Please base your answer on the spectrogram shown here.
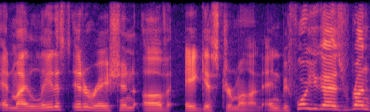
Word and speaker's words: Aegisdramon: me the proper pronunciation I am settling on August Ormond everyone I have ever spoken to has pronounced the name differently I am sticking with augustermann because it is comfortable for me igestromon egistramon I don't know I'm I'm going with aegistramon so just so we're clear I am committing to that pronunciation for the duration of this video now this is a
